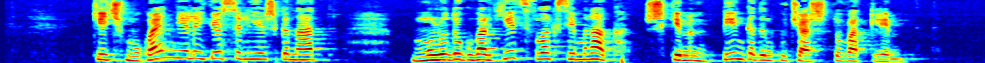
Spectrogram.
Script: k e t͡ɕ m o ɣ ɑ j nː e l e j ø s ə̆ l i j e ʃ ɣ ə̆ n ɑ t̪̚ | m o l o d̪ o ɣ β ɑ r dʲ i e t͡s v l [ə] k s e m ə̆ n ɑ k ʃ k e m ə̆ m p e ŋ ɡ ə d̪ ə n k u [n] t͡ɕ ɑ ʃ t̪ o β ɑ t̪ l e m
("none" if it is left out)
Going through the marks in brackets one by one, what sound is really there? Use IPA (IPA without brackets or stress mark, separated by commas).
ɑ, none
